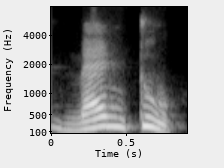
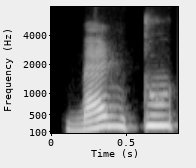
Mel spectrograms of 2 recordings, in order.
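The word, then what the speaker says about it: Mantoux: it is pronounced as man 2 man 2 test this x is a silent here man 2 test ok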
